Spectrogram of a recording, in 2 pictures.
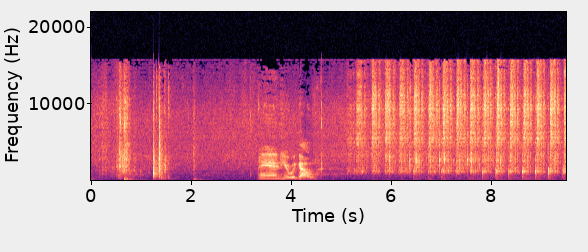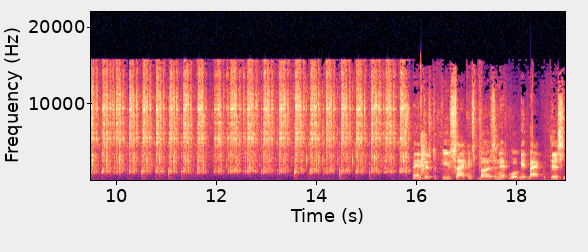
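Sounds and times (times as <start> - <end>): gritty scraping of valve lapping: 5.1 - 16.0.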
